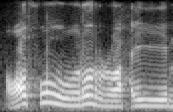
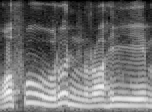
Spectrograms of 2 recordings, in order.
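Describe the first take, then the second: First: The n sound merges into a doubled r. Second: The n sound is kept before the r. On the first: The speaker calls it right. "Contohnya Ghafurur Rahim" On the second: The speaker calls it wrong. "dia akan baca Ghafurun Rahim"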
